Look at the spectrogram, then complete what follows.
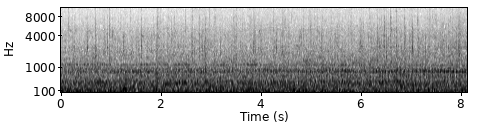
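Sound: heavy rain falling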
